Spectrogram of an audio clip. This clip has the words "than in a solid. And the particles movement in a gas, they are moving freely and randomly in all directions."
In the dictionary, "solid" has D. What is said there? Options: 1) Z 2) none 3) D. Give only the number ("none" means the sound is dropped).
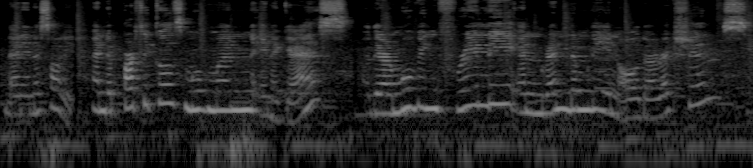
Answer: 2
